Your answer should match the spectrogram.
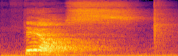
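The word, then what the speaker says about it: θεός: Teos. Teos. Teos em grego. Deus. Ó, como nós pronunciamos?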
